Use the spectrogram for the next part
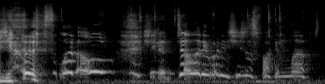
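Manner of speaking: words broken up by high laughter; laughing through the punchline. Real, not acted. Laughing while telling her friend she just went home.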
